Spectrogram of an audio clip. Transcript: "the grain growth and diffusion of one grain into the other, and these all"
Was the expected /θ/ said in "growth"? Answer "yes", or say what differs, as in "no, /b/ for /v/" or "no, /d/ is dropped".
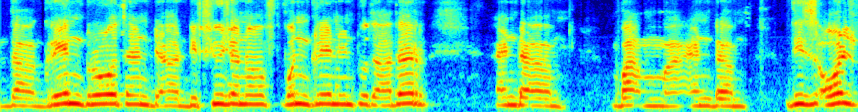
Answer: no, /t/ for /θ/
